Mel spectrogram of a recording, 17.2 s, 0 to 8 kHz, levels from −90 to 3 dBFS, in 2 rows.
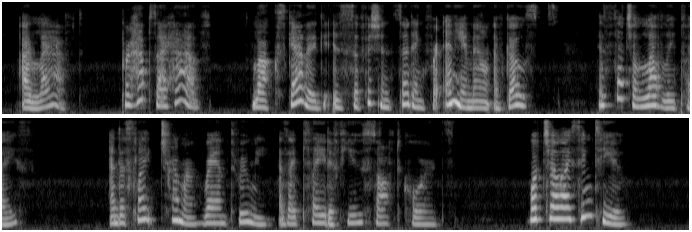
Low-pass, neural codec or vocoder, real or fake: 7.2 kHz; codec, 16 kHz, 8 kbps, FreqCodec, smaller model; fake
